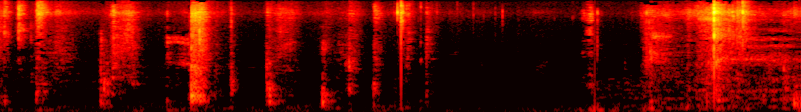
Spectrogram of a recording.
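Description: Faint, scattered light clicks and rustles of kitchen items being handled, with about a second of near silence in the middle.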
